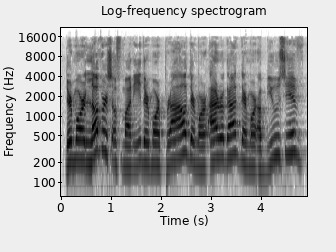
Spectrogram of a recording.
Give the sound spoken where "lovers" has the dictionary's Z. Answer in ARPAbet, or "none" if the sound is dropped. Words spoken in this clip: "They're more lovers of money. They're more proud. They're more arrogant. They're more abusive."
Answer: S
